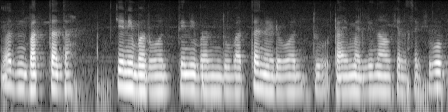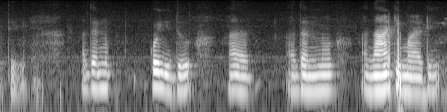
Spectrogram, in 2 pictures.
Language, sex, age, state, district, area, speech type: Kannada, female, 45-60, Karnataka, Udupi, rural, spontaneous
